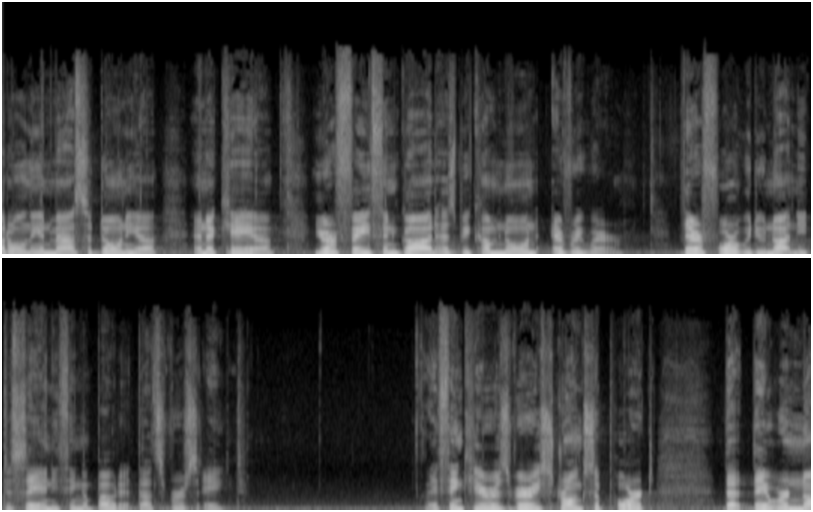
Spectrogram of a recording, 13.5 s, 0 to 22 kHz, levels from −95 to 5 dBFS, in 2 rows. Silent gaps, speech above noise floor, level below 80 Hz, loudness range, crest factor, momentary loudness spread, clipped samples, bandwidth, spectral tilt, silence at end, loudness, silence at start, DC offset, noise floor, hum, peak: none; 31 dB; -72 dBFS; 6 LU; 18 dB; 11 LU; under 0.1%; 18 kHz; -5.5 dB/octave; 0 s; -26 LUFS; 0 s; under 0.1%; -57 dBFS; none; -8 dBFS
